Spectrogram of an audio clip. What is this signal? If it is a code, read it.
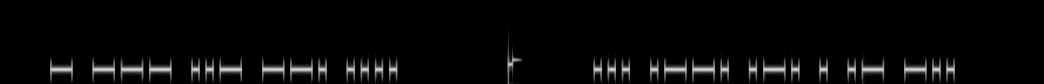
Morse code, heard as a keyed tone, about 17 wpm, 700 Hz. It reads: TOUGH SPREAD
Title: Sentences from Top 1200 Words - New Word Drill - 17wpm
